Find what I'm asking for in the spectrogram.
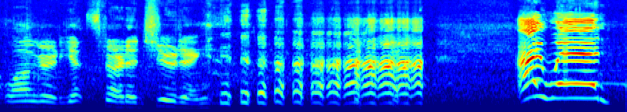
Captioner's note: laughing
